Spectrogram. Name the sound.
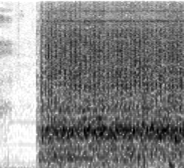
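prize wheel spinning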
